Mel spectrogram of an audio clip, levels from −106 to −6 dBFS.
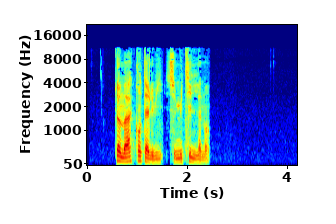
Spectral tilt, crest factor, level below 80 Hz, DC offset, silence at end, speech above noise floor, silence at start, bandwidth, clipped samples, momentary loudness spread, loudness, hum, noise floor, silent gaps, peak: -4 dB/octave; 22 dB; -58 dBFS; under 0.1%; 1.75 s; 62 dB; 0.55 s; 11.5 kHz; under 0.1%; 12 LU; -20 LUFS; none; -82 dBFS; none; -2 dBFS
